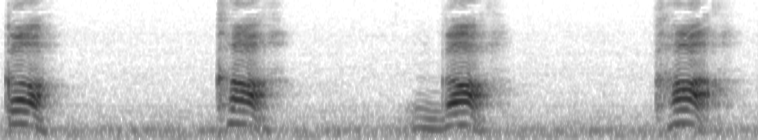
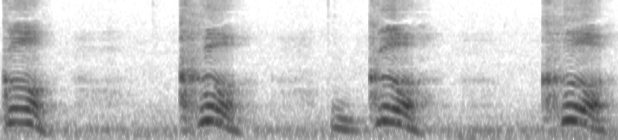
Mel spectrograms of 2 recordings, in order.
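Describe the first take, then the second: First: The syllables are produced freely and openly. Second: The syllables sound locked and held back. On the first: The speaker calls it right. "It goes like this" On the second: The speaker calls it wrong. "Like locking something here"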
